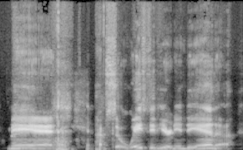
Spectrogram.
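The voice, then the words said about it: Stoner surfer voice. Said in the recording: “some kind of stoner surfer voice ... stoner surfer boy ... Read it in that voice”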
